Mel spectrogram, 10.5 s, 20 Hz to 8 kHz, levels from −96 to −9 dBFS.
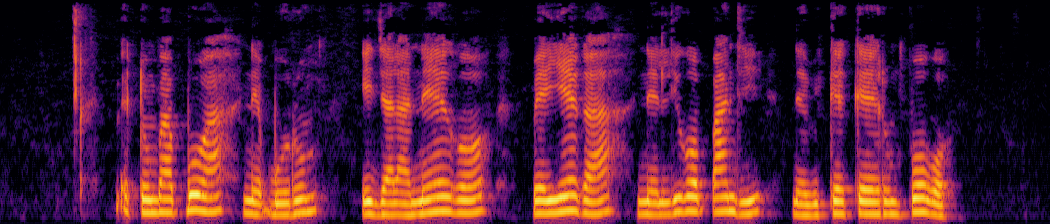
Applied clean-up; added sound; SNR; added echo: none; none; none; none.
